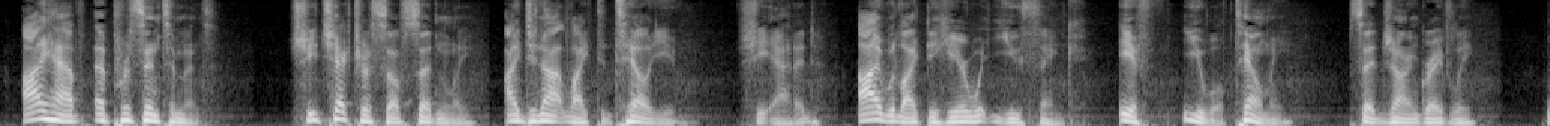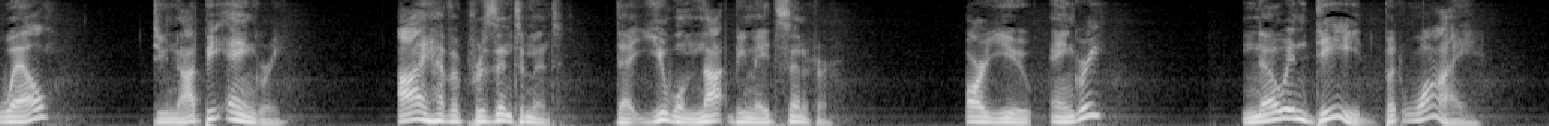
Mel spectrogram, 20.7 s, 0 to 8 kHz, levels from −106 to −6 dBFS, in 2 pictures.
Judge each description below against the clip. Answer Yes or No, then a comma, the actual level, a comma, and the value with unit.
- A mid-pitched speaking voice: No, low, 115 Hz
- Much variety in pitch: Yes, wide, 6.5 semitones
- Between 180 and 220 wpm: No, average, 165 wpm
